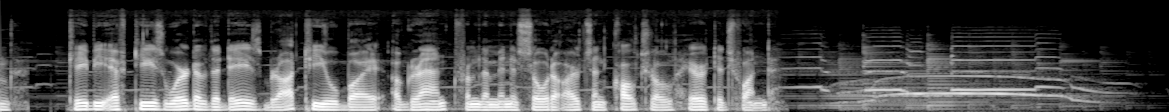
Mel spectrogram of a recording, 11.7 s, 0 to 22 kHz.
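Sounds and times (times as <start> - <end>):
speech: 0.0 - 7.8
loon wail: 7.9 - 11.2.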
